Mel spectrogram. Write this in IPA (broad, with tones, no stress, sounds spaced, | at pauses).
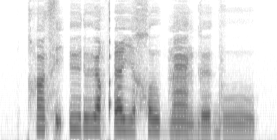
qʰ õ˥ s ḭ˥ ʔ y˥ ɾ ʉː˥ qʼ iː˥˧ χ u˥˧ b æ̃˥˧ ɡ ø˨˦ ɡ u˩˧˩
